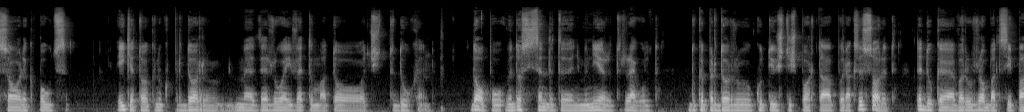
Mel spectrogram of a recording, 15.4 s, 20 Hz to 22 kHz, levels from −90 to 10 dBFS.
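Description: No faults to report anywhere in the speech recording; nothing in the audio warrants a timestamp.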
